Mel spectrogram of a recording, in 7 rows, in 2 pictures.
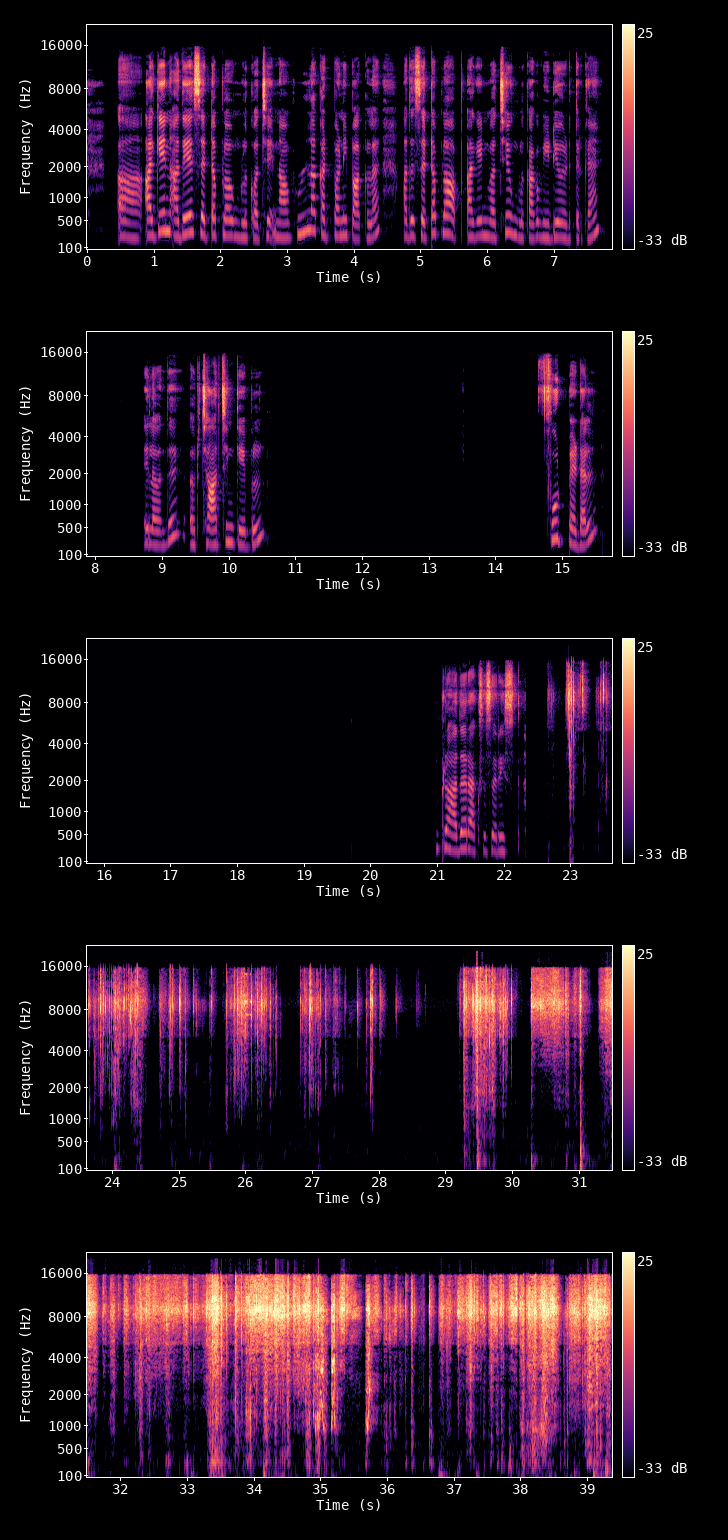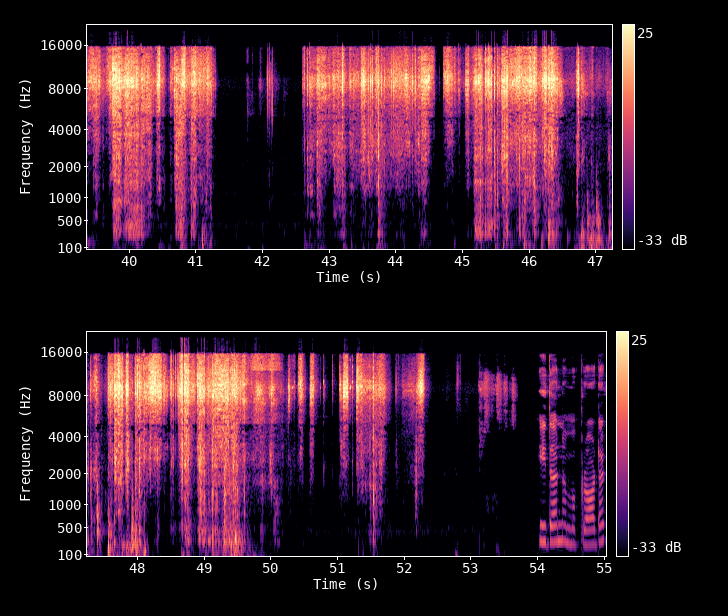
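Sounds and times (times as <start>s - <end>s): packaging rustling and tearing: 22.7s - 28.3s, 29.2s - 41.3s, 42.0s - 52.4s.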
